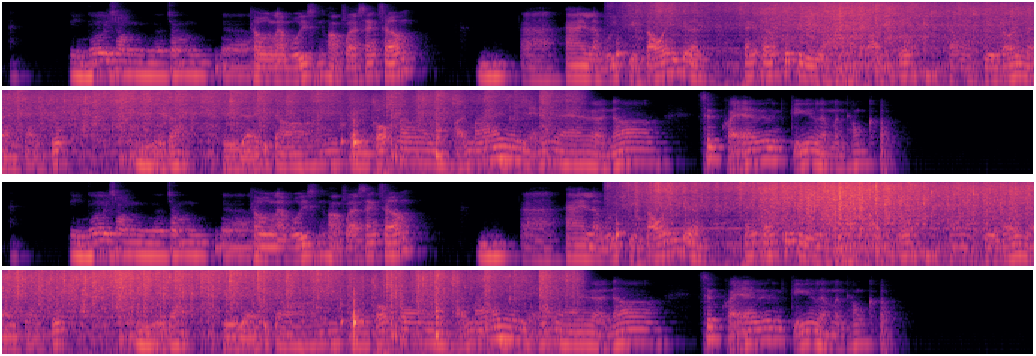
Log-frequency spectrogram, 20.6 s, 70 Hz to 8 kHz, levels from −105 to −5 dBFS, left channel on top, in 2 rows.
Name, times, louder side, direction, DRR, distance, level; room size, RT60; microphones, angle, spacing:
voice 1, 0.7-2.5 4.8-5.1 11.6-11.9 15.3-15.4, right 1 dB, 10° right, 0.9 m, -48 dB
voice 2, 2.5-4.1 5.2-7.1 7.3-9.1 9.4-10.9 11.6-12.1 12.5-16.9 17.3-19.0, left 1 dB, 20° left, 0.8 m, -47 dB
sound 1, 6.0-16.1, right 8 dB, 40° right, 0.5 m, -37 dB
5.5 x 2.2 x 3.0 m
head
